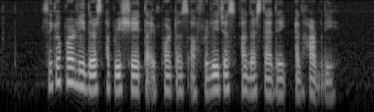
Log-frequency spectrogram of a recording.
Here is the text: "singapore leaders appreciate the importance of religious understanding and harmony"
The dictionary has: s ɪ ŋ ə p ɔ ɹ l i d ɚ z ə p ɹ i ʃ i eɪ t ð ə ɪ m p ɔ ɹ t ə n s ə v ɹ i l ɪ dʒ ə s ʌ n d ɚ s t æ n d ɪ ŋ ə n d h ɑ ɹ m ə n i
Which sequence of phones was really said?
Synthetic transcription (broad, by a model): s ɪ ŋ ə p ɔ ɹ l i d ɚ s ə p ɹ i ʃ i eɪ t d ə ɪ m p ɔ ɹ t ə n s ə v ɹ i l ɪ dʒ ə s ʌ n d ɚ s t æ n d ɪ ŋ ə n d h ɑ ɹ m ə n i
